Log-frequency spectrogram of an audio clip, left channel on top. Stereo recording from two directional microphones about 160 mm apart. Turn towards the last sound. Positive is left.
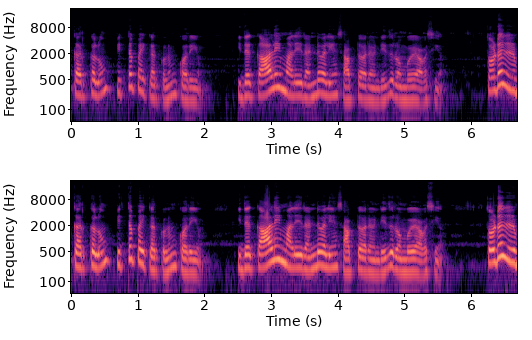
turn(degrees=-10)  # may be behind; listen again after turning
